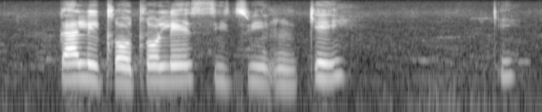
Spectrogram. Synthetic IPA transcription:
kʼalɪt͡ɬʼɔt͡ɬʼɔlesit͡sʼwiŋ̩kʼɪ | kʼɪ

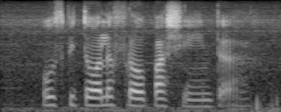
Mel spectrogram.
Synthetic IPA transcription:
hɔspitɑːləfrɐwpɐʃiɛntə̰

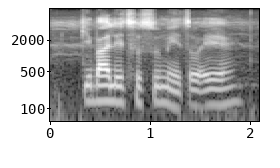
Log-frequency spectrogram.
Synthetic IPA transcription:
kʼɪbalɪtʰusumet͡sʼɔɪ

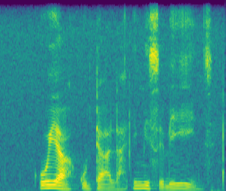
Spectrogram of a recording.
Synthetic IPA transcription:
ujak̬ʼud̥ʱalaimisɛɓeːnd͡zʱi

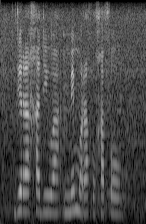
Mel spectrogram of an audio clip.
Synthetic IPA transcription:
diɾaχadiwam̩mɪmʊɾaχʊχafoːŋ̩

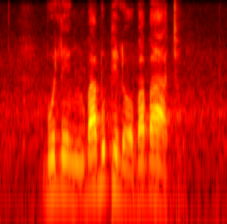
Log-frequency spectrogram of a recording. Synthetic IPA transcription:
ɓʊleŋ̩ɓaɓʊpʰɪlɔɓaɓaːtʰʊ

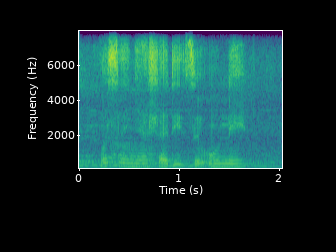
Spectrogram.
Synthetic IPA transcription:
ʊsɛɲaɬadit͡sʼɛ̰ʔuːnɛ

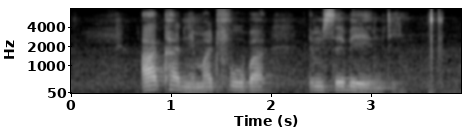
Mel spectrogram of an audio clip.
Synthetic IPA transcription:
akʰanɛmat͡fʰuɓa | em̩sɛɓeːntʼi

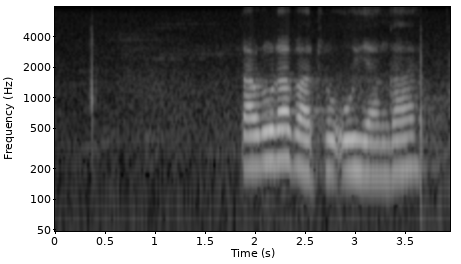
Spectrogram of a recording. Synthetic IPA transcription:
t̪ʼaɺuɺaβatʰuujaŋɡa

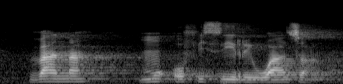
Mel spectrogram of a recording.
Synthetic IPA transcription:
βanamuofisiriwaːzʷa

